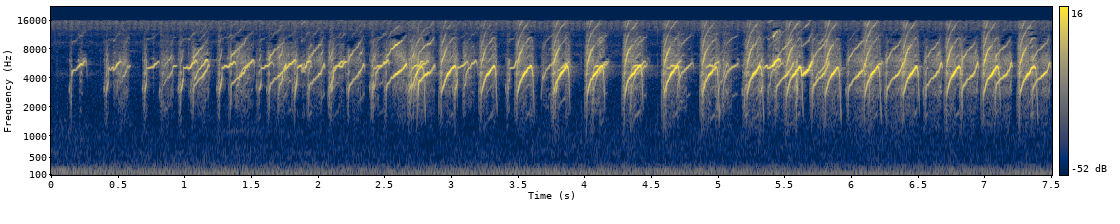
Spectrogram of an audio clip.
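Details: Scaly-breasted munia young calling for food in the nest as parents bring meals: fast, regular string of high, upslurred chirps, growing louder and more pulsed toward the end, about three and a half per second.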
